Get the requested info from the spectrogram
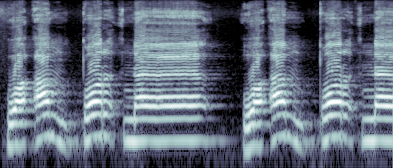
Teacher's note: را ساکن سے پہلے زبر ہو تو را ہمیشہ پر ہوتا ہے، اس لیے را کو پر پڑھیں گے، طا کو بھی پر پڑھیں گے.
